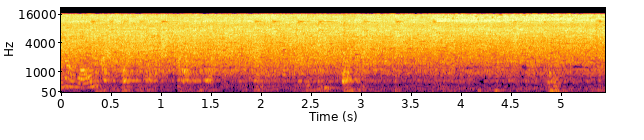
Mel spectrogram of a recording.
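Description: Pork pieces sizzling steadily in hot oil in a nonstick wok as a spatula stirs them around the pan.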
